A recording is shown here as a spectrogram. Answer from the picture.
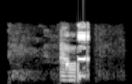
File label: Sheriff Dispatch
